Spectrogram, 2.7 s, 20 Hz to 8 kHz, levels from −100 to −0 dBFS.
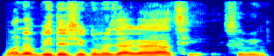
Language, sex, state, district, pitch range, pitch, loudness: Bengali, male, West Bengal, Paschim Medinipur, 120-150 Hz, 130 Hz, -15 LUFS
